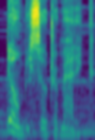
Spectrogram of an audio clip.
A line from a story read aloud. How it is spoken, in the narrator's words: Dad said softly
